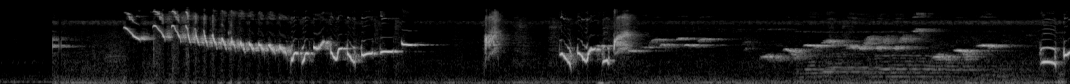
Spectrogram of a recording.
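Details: A White-rumped shama in a cool forest sings rich, varied phrases: fast descending trills, clear whistles and rasping notes in quick succession, over a steady high insect whine.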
